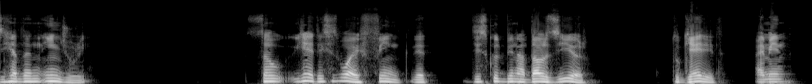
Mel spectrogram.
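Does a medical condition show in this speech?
No.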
